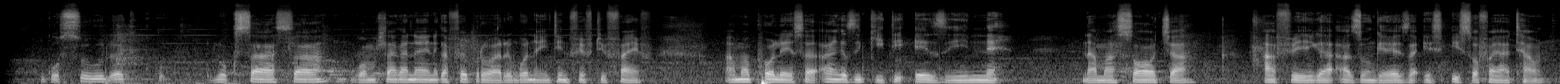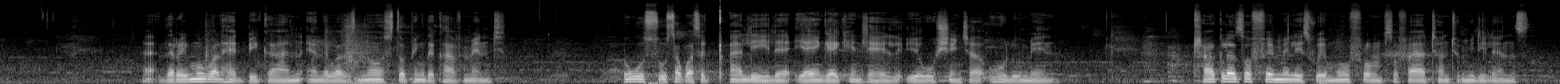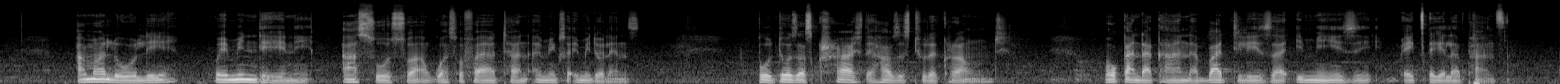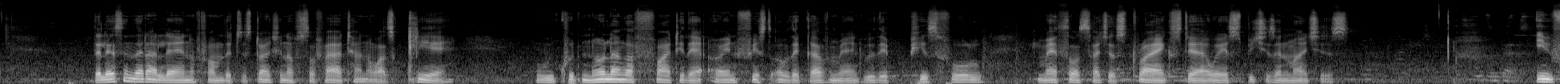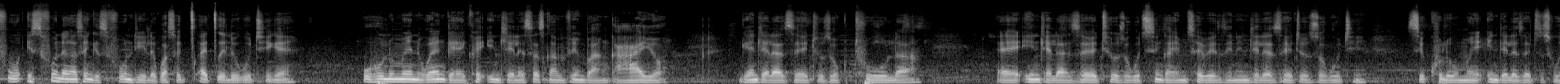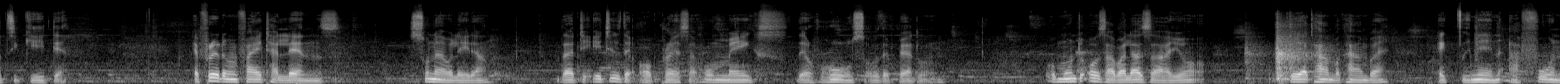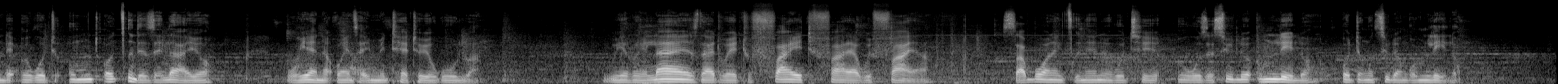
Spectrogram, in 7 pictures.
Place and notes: Park Station, Johannesburg, South Africa - Sophia Town...
clipping from the original recordings for what became the radio piece LONG WALK abridged.
7 March, ~12:00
